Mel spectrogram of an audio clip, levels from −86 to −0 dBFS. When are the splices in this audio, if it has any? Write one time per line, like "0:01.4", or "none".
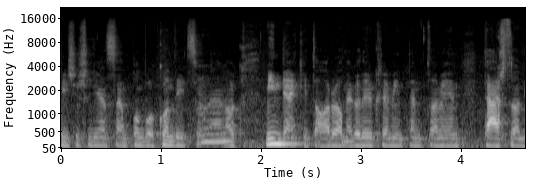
0:02.8

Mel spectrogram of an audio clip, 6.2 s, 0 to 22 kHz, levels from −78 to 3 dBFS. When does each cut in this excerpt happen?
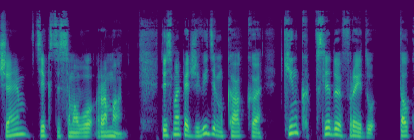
0:04.6

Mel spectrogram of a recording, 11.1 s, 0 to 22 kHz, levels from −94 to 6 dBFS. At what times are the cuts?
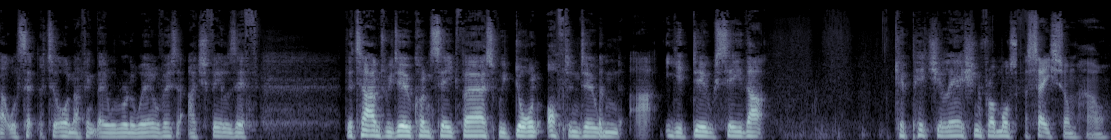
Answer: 0:06.0
0:10.2

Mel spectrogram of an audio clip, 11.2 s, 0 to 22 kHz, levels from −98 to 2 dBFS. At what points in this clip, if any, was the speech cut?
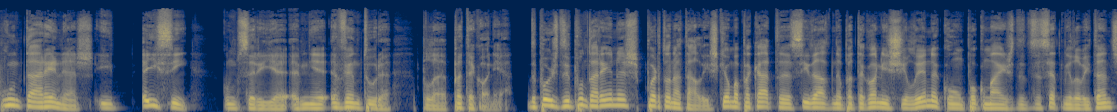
none

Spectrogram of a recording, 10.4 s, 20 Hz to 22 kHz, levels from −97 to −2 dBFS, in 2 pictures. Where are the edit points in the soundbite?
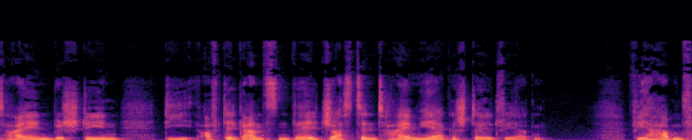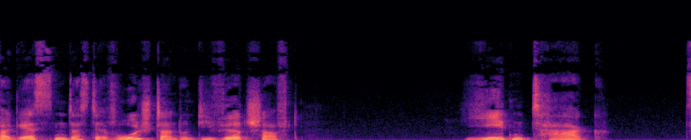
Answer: none

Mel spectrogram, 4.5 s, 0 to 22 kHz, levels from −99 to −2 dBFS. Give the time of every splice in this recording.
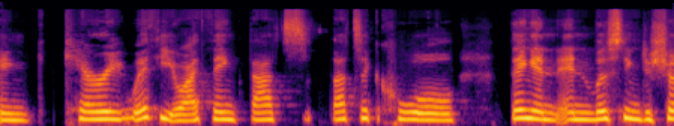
0:02.5

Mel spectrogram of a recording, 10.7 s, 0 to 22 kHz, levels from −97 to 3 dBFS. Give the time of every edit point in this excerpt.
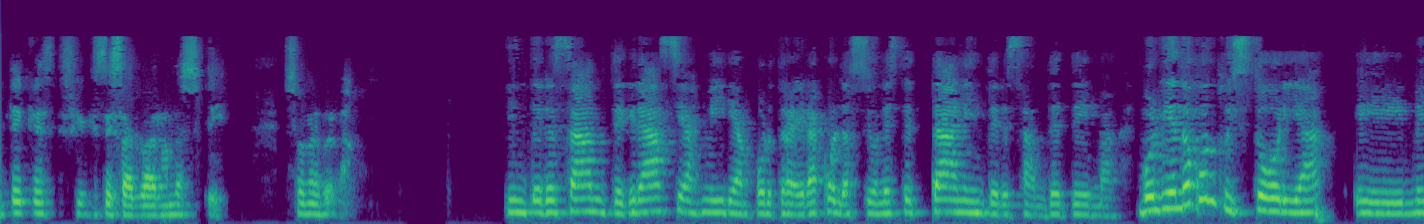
0:02.1
0:08.5

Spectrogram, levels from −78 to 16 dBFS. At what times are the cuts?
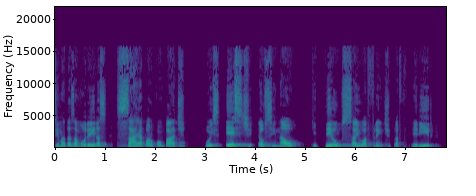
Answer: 0:01.1

